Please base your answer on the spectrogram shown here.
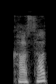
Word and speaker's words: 傘: なくサスである現代日本語の傘の読みは日常会話では日本語固有語である大和言葉を用い訓読みして傘と発音することがほとんどである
